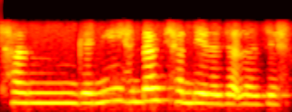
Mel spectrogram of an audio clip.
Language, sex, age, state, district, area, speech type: Manipuri, female, 18-30, Manipur, Thoubal, rural, conversation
